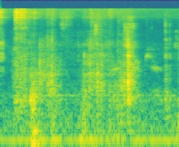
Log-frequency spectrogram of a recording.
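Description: Faint room tone: a low steady hum, with a soft bump about half a second in and a small click near the end.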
